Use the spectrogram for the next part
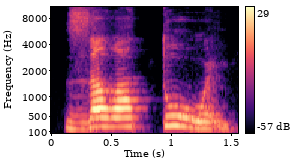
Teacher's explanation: O not stressed, we pronounce as a. Zolotoy. And don't forget about stress, stress the correct vowel, pronounce it a little bit longer.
